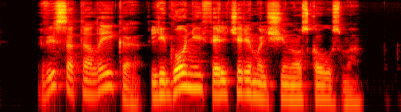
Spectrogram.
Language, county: Lithuanian, Utena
